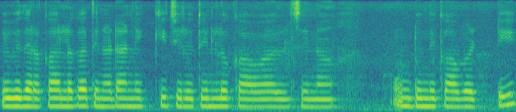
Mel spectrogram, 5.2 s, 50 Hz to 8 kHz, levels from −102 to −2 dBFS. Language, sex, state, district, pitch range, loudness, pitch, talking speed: Telugu, female, Andhra Pradesh, Anantapur, 200-215 Hz, -18 LUFS, 210 Hz, 95 wpm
